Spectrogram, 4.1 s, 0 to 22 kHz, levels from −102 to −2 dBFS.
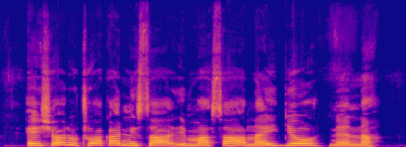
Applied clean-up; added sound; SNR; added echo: none; none; none; none.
